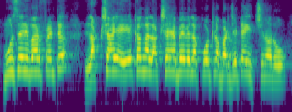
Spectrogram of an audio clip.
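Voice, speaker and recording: A woman's voice: high voice, moderate pace. A woman news presenter with a Telangana accent, reviewing the papers and commenting on politics in a conversational, blunt, questioning way. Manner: blunt, questioning, addresses people directly.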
